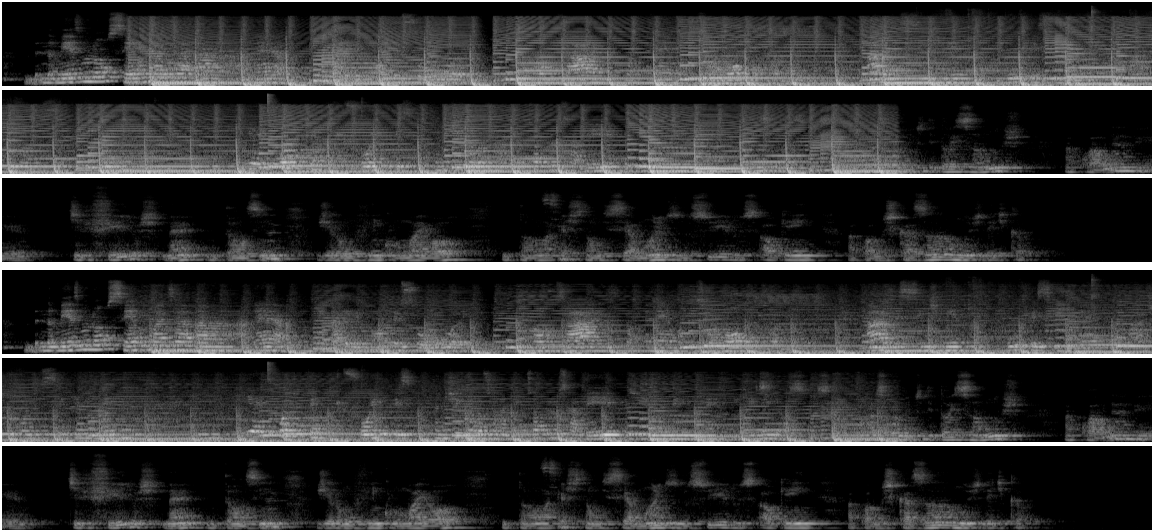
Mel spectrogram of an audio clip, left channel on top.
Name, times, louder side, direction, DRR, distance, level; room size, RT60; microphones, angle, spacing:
voice 1, 0.2-8.1 8.4-9.7 10.0-19.4 22.5-22.9 25.6-25.8, right 2 dB, 40° right, -3 dB, 1.4 m, -29 dB
sound 1, 1.2-20.5, left 3 dB, 75° left, 0.4 m, -24 dB
sound 2, 6.5-16.2, equal, 15° left, 0.8 m, -33 dB
voice 2, 19.0-23.2 23.7-27.9 28.2-33.2, right 2 dB, 75° right, 0 dB, 0.7 m, -37 dB
3.2 x 2.7 x 4.4 m, 0.79 s
head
